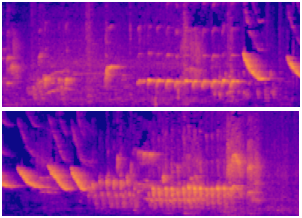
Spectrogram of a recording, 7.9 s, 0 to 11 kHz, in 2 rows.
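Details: Female canary singing, recorded 21 January 2022: a varied song of rolling trills and buzzy rattles broken by a string of quick, descending whistled slurs, then returning to a long rapid trill.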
